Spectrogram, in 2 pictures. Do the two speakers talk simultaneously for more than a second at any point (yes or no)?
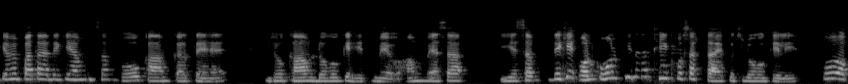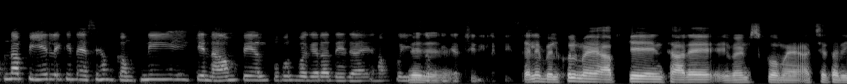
no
